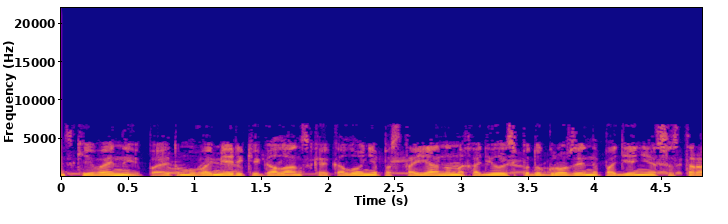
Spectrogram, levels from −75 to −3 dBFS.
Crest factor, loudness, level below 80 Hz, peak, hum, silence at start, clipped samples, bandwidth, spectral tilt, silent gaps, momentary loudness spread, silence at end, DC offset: 12 dB; -19 LUFS; -48 dBFS; -8 dBFS; none; 0 s; under 0.1%; 7.2 kHz; -6 dB/octave; none; 4 LU; 0 s; under 0.1%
